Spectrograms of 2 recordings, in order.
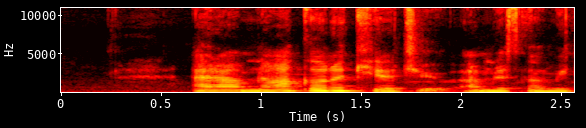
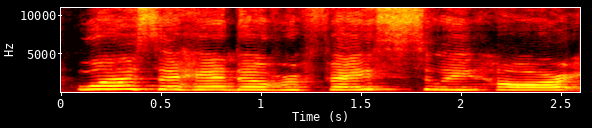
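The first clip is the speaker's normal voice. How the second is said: much higher, coaxing sweetheart; reading a friend's teasing comment high and sweet; teasing chat voice; 10 semitones higher, 3 dB louder than usual. Retold or imitated. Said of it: "Eastside goes".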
